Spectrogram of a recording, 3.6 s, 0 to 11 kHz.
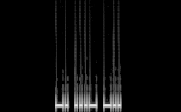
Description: Morse code, heard as a keyed tone, about 25 wpm, 700 Hz. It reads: NVD
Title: All Cut Numbers - 3-Digit 25wpm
